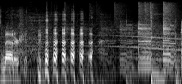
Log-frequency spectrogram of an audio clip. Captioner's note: laughing; upbeat guitar music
